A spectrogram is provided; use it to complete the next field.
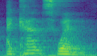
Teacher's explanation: And I think it's because most native speakers don't pronounce the T at the end of the negative can't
